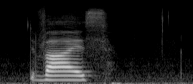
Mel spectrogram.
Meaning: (verb) 1. To use one’s intellect to plan or design (something) 2. To leave (property) in a will 3. To form a scheme; to lay a plan; to contrive; to consider 4. To plan or scheme for; to plot to obtain
- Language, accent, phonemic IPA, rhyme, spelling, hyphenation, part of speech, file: English, US, /dɪˈvaɪz/, -aɪz, devise, de‧vise, verb / noun, En-us-devise.ogg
